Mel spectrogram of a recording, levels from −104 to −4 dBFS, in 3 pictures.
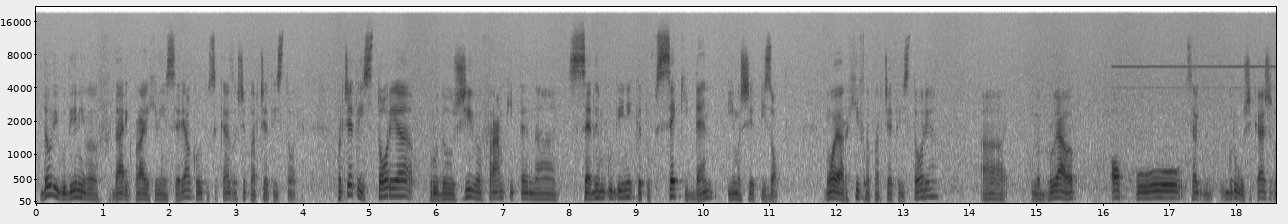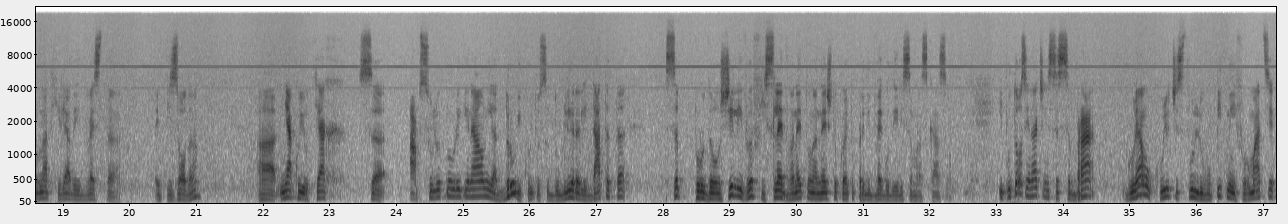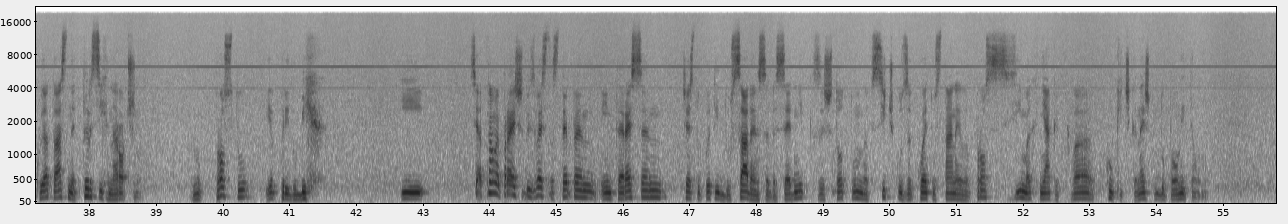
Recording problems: high-pitched whine; noticeable; from 16 s on; 6.5 kHz, 10 dB below the speech
hiss; noticeable; throughout; 10 dB below the speech

